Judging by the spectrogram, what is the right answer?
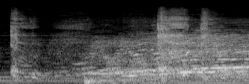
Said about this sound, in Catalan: El que més emprenya en Gabriel és la tos de … durant la nit.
